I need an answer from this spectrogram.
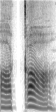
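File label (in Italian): Click (Post)alveolare apicale ("retroflessa"), consonanti non polmonari; IPA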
